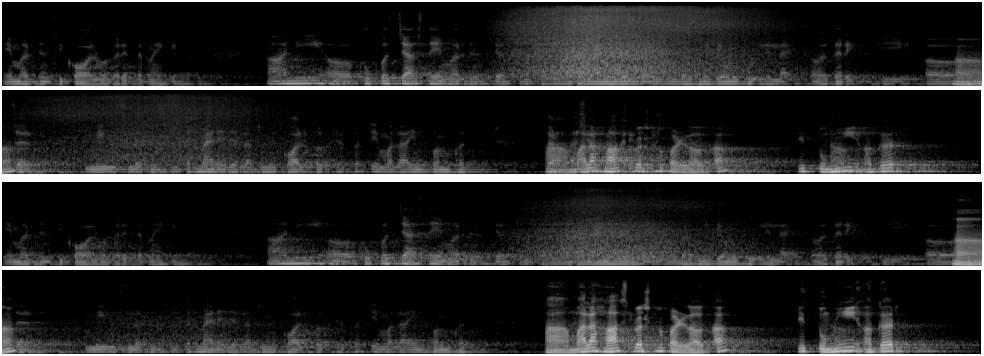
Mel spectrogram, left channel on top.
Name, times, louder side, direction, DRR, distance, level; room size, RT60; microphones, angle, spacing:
voice 1, 0.0-2.0 2.6-8.5 8.8-9.6 9.9-10.1 10.6-14.5 14.7-14.9 15.2-16.4 18.1-18.3, left 1 dB, 25° left, 9 dB, 0.5 m, -39 dB
Waves surf, 4.9-8.1 9.9-12.9, left 9 dB, 75° left, 0.4 m, -40 dB
voice 2, 9.5-10.0 15.2-17.1 17.8-18.9, right 6 dB, 85° right, 16 dB, 0.3 m, -26 dB
18.5 x 6.9 x 4.0 m, 2.6 s
head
